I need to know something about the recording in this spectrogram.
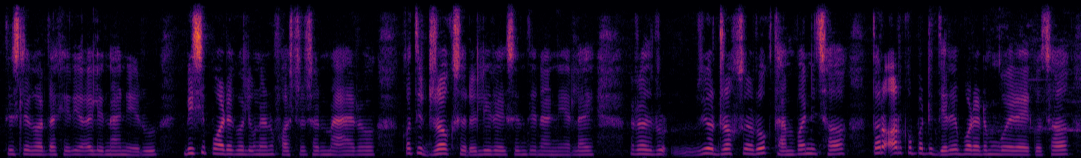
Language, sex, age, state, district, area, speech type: Nepali, female, 60+, West Bengal, Kalimpong, rural, spontaneous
